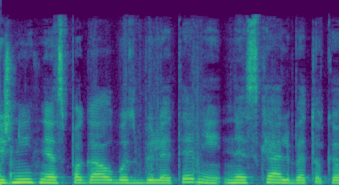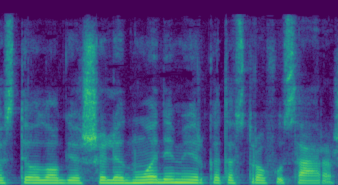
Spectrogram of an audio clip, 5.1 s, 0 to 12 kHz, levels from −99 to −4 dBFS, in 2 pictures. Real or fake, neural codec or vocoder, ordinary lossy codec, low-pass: real; none; AAC, 64 kbps; 10.8 kHz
